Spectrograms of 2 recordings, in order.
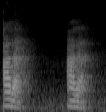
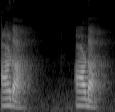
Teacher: So listen to a tap and then a flap.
